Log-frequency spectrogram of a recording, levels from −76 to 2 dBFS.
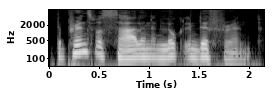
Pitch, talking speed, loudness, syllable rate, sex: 120 Hz, 195 wpm, -19 LUFS, 6.6 syllables/s, male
